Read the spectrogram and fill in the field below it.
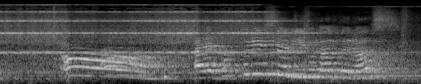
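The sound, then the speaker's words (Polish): A backstage bell at the Łódź Philharmonic, which calls musicians to rehearsal and to the concert and is heard in all the dressing rooms, rings continuously for the whole stretch, a steady, shrill electric ringing like a school bell, while voices murmur and talk over it. “To jest dzwonek, który wzywa muzyków na próbę, ale również wzywa ich na koncert.”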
